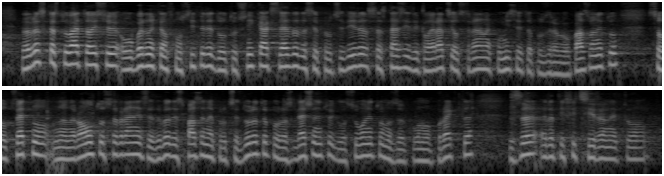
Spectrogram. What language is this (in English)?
Bulgarian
